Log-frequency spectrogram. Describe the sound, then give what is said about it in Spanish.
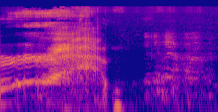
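A voice imitates a hungry stomach's growl with a long, loud, warbling groan, then a brief low grunt, followed by quieter murmured vocal sounds. “Hay un tipo de hambre que ella misma tiene su propia voz y suena más o menos así como”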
